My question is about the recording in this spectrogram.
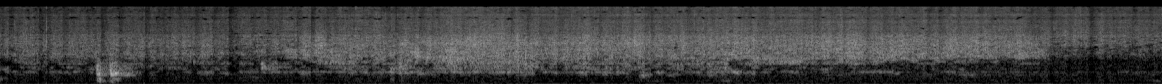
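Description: Chicken pieces in masala sizzling as they fry in a kadai, stirred with a spatula, with one knock about a second in. The sizzle swells a few seconds in and eases near the end.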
